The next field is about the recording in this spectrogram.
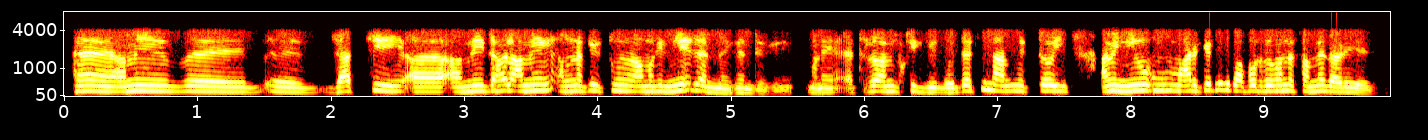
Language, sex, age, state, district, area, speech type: Bengali, male, 30-45, West Bengal, Paschim Medinipur, rural, conversation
